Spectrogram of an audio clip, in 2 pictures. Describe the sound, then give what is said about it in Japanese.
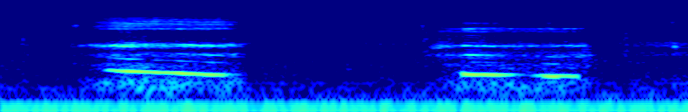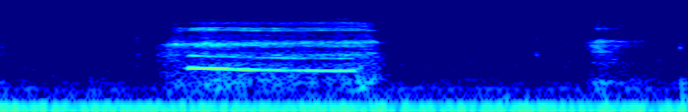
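Soft breathy blowing across a hot drink to cool it: a few long exhaled puffs separated by quiet gaps, each carrying a faint whistling tone that slides slightly downward, followed by a shorter, fainter puff. “あ、熱いから舌をやけどしないようにね。ふうふうしてほしいの？いいよ。”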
